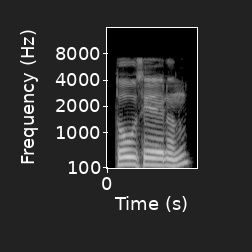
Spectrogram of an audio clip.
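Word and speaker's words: 同棲: 셋째 줄 오른편 두 번째 어휘는 한자가 한국어로 동서이고 한 가지 동, 깃들일 서자로 되어 있고 일본어로는 도우세라고 읽으며 도우세는 한 집에 같이 사는 것, 법률상의 혼인관계가 없는 남녀가 한 집에 살며 생활하는 것, 동거를 의미합니다.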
